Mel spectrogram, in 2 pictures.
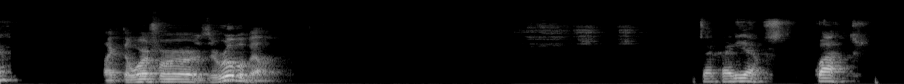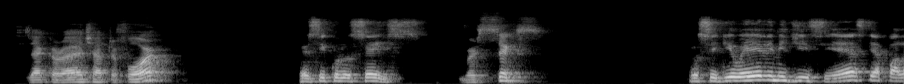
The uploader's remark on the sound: zoom meeting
